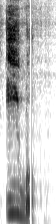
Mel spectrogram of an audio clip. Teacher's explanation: When you pronounce B, it's ingressive.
